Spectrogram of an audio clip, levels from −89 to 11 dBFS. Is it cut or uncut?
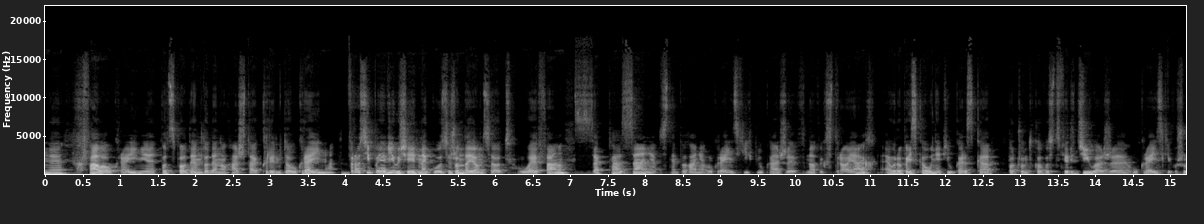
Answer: uncut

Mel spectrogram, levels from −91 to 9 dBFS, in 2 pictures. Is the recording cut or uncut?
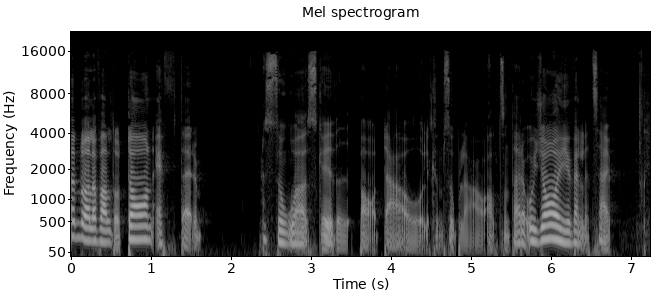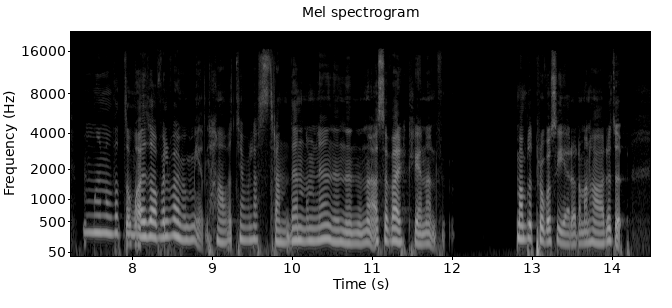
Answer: uncut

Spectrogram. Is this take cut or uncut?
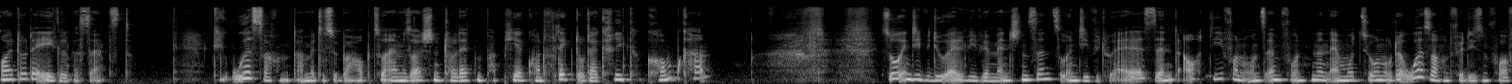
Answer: cut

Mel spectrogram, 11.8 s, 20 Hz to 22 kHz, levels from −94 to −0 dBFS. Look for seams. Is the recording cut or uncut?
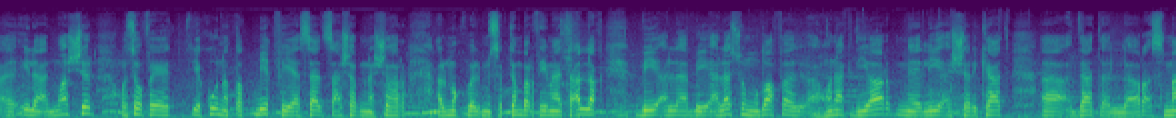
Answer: uncut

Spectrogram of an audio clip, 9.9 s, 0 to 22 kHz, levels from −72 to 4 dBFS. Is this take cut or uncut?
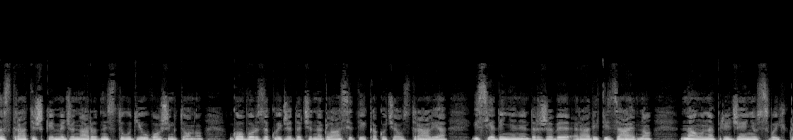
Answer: cut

